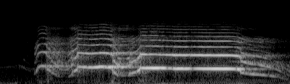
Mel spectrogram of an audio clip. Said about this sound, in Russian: Мсье Петух, погодите минуточку с вашими кукареканьями.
